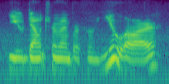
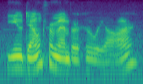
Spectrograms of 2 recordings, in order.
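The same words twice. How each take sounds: First: Low, measured challenge with "you" picked out before "are"; stress on YOU. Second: Low, measured challenge ending on a lifted "we"; stress on WE. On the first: Challenging a stranger on who he is, stress on "you". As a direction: lean on the second "you", rising. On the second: Challenging a stranger on who we are, stress on "we". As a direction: hit "we" at the end, rising. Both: Acted. Parallel lines contrasting we and you.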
